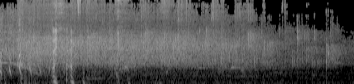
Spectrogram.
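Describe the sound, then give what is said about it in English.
A crowd applauds steadily to welcome their pastor as he is introduced, a dense wash of many hands clapping that holds for several seconds before gradually thinning out, with a few brief shouts or cheers mixed in near the start. “give him a hand clap. Let him know we appreciate him.”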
